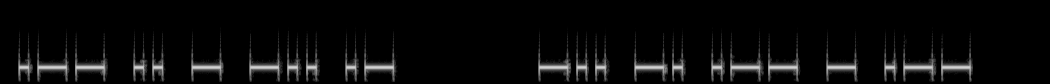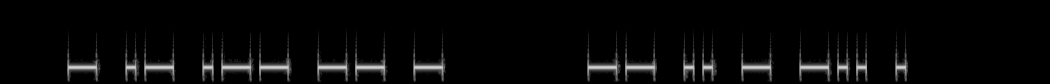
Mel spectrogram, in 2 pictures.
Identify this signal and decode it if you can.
Morse code, heard as a keyed tone, about 13 wpm, 800 Hz. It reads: WITDA DNWTW TAWMT MITDE
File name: LEZIONI / 3 MWRO / 3 MW 12wpm 1633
